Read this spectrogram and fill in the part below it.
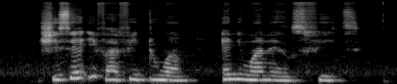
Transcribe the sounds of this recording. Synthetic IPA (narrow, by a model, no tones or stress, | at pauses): ʃiseʔifaɪfit̚duãm | ɛniwãnɛlsfit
